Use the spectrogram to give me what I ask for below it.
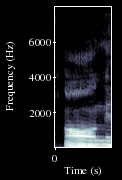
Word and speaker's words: Aang: But aside from the whitewashing element of the casting, the biggest casting faux pas to me was that our main character, Aang, who is pronounced Ong in this movie, was cast off of an audition video sent in showing off his martial arts abilities.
